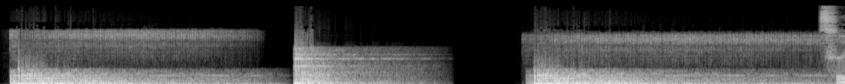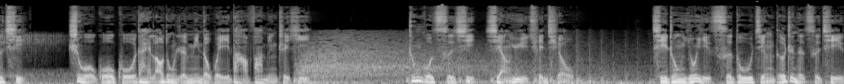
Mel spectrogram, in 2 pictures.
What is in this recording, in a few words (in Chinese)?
男, 记录片, 瓷器; 历史沧桑 自然诉说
